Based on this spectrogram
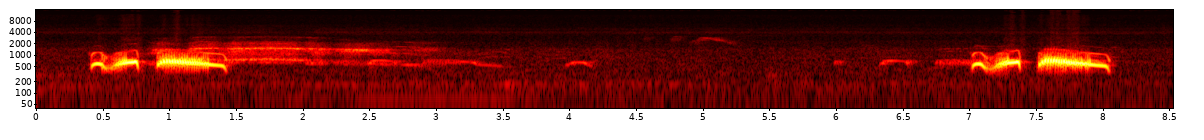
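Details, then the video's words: Caged decoy spotted dove in 'thổ' voice giving urging coos to draw wild doves: a burst of hooked notes and a throaty coo, a faint drawn-out tonal sound fading away, then another hooked coo phrase about six seconds later. "chim cu mồi thúc gù nghe là ghiền ngay, giọng hay hạp bổi"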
